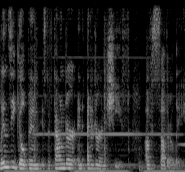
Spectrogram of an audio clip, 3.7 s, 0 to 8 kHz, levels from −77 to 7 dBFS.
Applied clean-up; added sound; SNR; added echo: none; Wind instrument, woodwind instrument; 15 dB; reverberation time 0.2 s.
